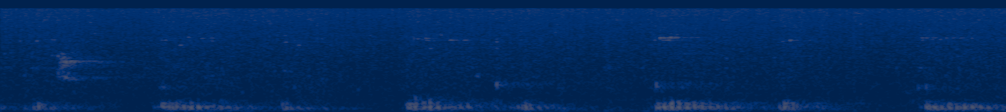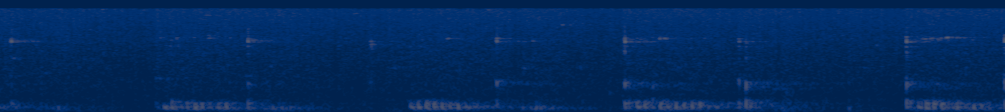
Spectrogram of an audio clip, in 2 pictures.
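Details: Up-close kitten purring during grooming and smacking: rhythmic low rumbles about every second, roughly nine in ten seconds, some split into double pulses, with light clicks and licking sounds above.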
